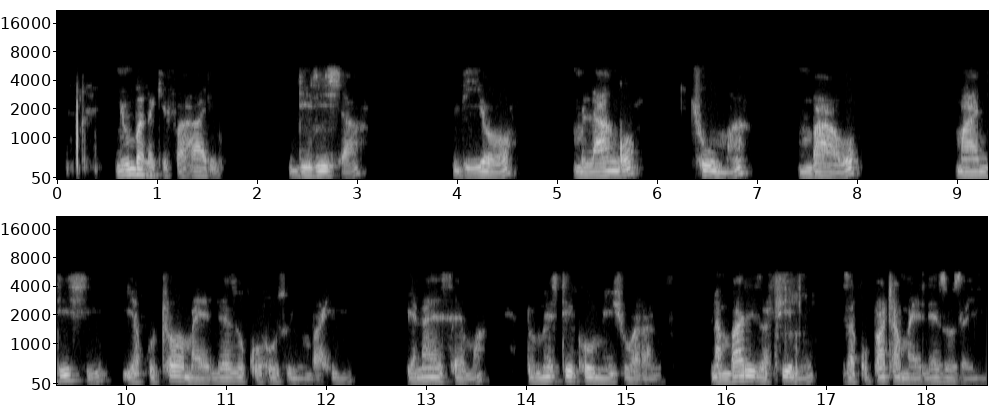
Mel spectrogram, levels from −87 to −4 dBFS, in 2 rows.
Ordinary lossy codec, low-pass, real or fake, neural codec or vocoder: Opus, 16 kbps; 5.4 kHz; real; none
